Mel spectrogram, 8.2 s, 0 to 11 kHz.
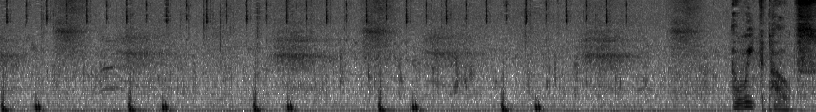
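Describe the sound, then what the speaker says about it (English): Slow, evenly spaced heartbeat thuds from the Sherlock Holmes: Crimes & Punishments video game, a weak pulse around 50 beats per minute, with a low hum beneath and a brief louder burst near the end. "I need to concentrate and count the heartbeats."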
